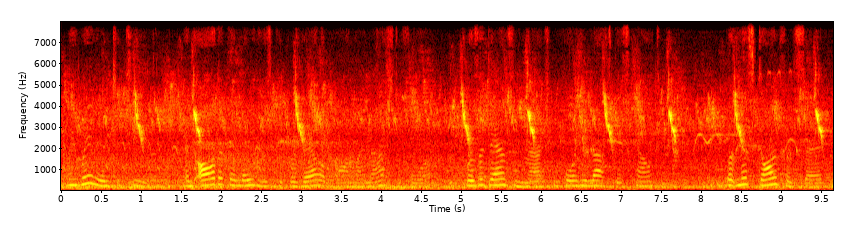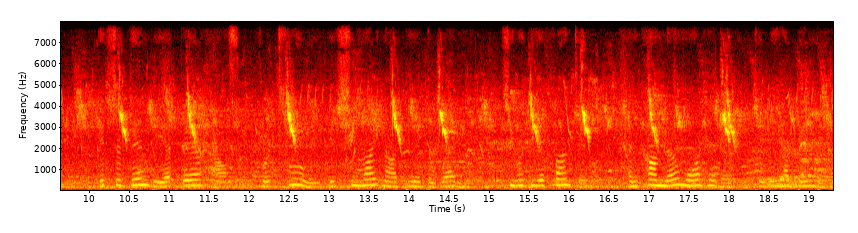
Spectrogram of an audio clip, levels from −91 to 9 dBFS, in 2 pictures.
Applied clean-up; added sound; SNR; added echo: none; Chirp, tweet; -2 dB; none.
